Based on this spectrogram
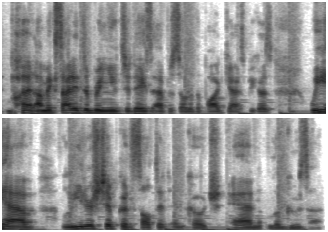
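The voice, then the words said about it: Voice sounds slightly off. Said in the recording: “I apologize if I sound a little bit off today ... it has been messing with my allergies ... if I sound a little weird.”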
